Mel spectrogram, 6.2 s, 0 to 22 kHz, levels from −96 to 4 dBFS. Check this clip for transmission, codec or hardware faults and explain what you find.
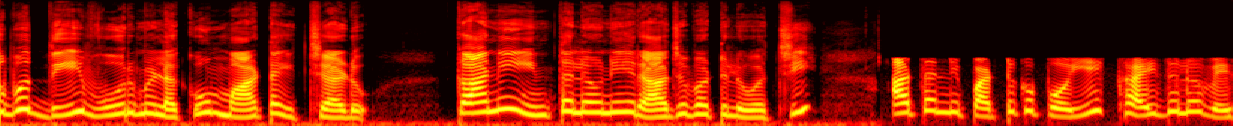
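One fault is present. From 4.41 s, right after "కాని ఇంతలోనే రాజుభటులు వచ్చి", to the end, the speech turns dull and boxy with nothing above 3.8 kHz. This is likely an input switched to a poorer device. The change is instant, with no gap, similar level, and a faint new noise floor far below the speech.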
